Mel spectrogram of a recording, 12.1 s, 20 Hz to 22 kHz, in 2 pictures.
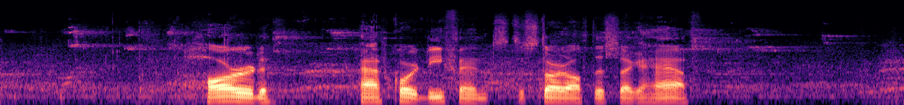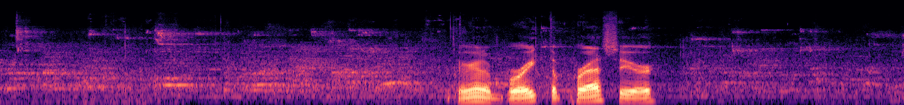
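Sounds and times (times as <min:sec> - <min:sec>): murmur of crowd and voices: 0:00.0 - 0:12.0.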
